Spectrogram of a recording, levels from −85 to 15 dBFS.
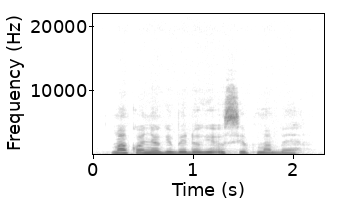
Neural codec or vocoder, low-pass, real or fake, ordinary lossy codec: none; none; real; none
